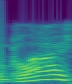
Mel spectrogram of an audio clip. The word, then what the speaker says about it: Blaj: Um, so blah is indeed a town in Transylvania. And that's a perfect pronunciation.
